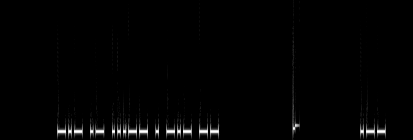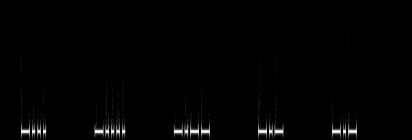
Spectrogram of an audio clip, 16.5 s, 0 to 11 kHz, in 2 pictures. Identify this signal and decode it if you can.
Morse code, heard as a keyed tone, about 22 wpm, spaced as for 11 wpm, 700 Hz. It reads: KA3EKM WB6YKK
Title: USA Call Signs - 6 Characters - 6x Character Spacing - 22wpm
